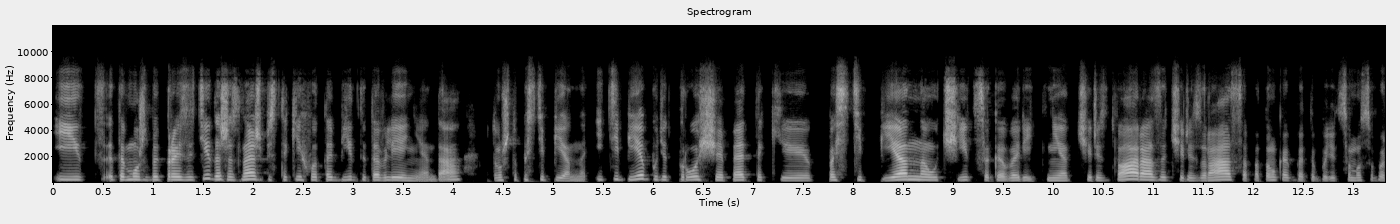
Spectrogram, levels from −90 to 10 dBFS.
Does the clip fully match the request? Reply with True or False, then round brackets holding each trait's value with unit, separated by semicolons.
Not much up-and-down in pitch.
False (3.1 semitones)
